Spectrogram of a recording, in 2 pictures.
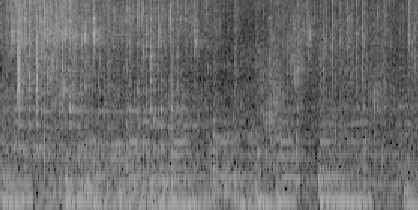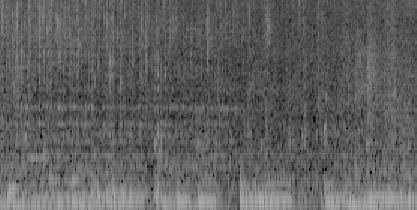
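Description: Kitchen tap running into a stainless sink as a bunch of fresh herbs is rinsed and wrung out by hand, water splashing and dripping; the running water is loudest in the first couple of seconds. Light background music plays underneath.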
